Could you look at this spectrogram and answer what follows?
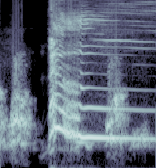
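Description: Voices imitate a dog, giving a short gruff bark, then a drawn-out howling cry with a falling pitch, and another brief bark at the end, close and loud.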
